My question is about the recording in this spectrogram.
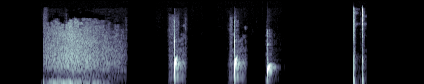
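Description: Subscribe-button animation sound effects: a short whoosh, then three quick pops, the last one lower, and a double mouse click near the end.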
